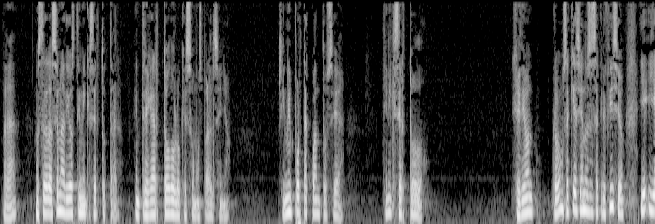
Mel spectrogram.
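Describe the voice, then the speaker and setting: A man's voice: fairly high pitch, vocal fry, mellow, breathy edge. A man preaching a sermon in a conversational teaching manner, often adding tag questions and repeating words as he searches for phrasing. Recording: dull lo-fi sound.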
